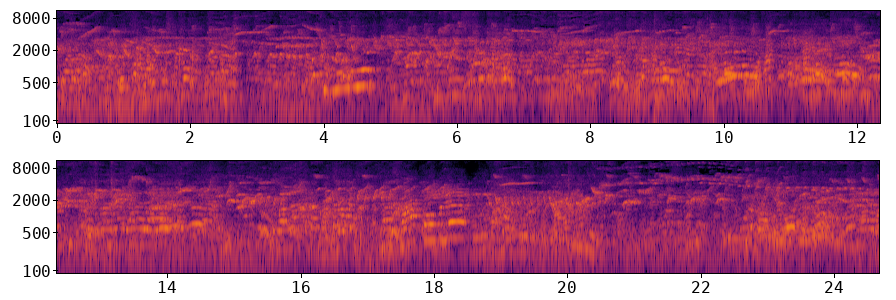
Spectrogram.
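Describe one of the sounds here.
A songbird sings close by in loud, varied whistles and chirps.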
